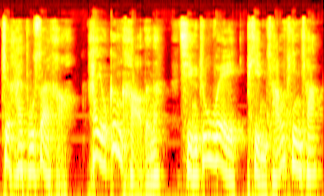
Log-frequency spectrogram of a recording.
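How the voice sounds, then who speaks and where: A man voicing a clever, spirited young village wife who stays composed and sharp-tongued. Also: mid-range voice, very animated, moderate pace, natural voice.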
